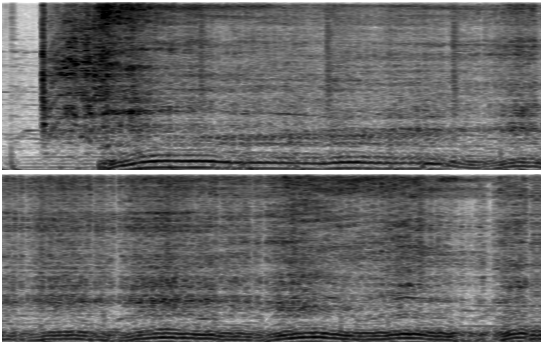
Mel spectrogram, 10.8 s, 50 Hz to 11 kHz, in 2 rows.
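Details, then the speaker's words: RB25 big-turbo Nissan Laurel, automatic, first start and drive after front-end repair, cold; owner says it starts but tends to die off: engine catches after a crank and runs unevenly, revs hunting every couple of seconds; cause unknown. "when you did like one you turned around right there and did like a pull you can really hear it i went"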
